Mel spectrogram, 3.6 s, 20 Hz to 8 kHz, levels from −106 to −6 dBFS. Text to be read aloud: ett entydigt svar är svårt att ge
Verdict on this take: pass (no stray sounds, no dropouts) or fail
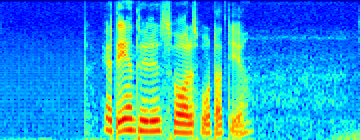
pass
